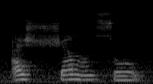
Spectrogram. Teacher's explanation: Jadi cara membacanya alif lam tidak perlu dibaca, langsung dimasukkan ke huruf shin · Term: alif lam syamsiyah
